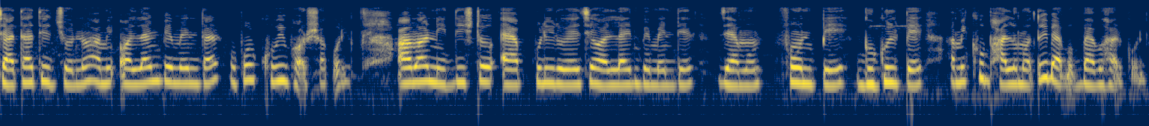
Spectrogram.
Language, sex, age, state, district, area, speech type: Bengali, female, 30-45, West Bengal, Hooghly, urban, spontaneous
